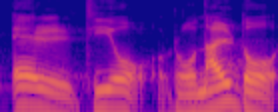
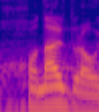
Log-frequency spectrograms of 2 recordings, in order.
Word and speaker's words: Ronaldo: 근데 영어로는 RONALDO 로날도 이렇게 있는데 그게 로가 아니고 호날두라고 읽는 거 아시죠?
